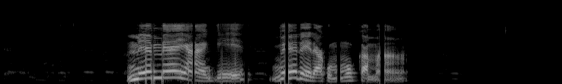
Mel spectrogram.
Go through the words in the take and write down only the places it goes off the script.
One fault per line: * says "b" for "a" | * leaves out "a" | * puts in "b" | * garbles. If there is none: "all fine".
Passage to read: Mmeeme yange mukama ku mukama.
* says "nywerera" for "mukama"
